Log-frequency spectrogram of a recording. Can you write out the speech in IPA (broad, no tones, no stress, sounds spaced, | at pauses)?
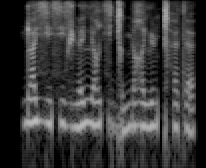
ɖ a zʲ æ sʲ ɛ zʲ ɛ ɳ ɛ lʲ ə ʁ sʲ ɛ ɡ͡ǀ ə nʲ ə ʁ ɛ lʲ u ɳ ǀʰ æ t æ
